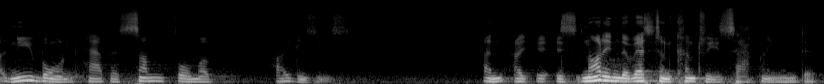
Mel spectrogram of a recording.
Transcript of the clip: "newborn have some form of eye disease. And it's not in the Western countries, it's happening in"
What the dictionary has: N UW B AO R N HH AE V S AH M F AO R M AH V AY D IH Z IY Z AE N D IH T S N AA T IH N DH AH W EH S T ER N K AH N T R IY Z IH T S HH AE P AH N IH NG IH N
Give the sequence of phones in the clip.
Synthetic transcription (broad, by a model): N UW B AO N HH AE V S AH M F AO R M AH V AY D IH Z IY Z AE N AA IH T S N AA T IH N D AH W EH S T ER N K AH N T R IY IH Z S HH AE P AH N IH NG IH N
